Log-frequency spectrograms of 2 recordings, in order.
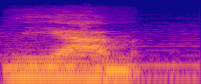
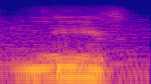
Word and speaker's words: Niamh: Niv. Se escribe Niam, N-I-A-M-H, Niam, pero se pronuncia Niv este protagonista,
